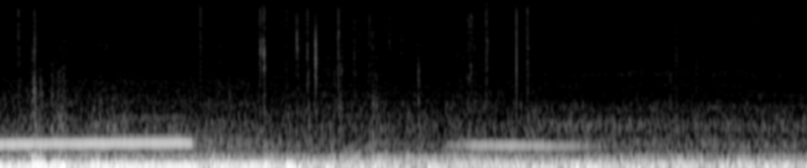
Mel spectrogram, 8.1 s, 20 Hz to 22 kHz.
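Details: BMW X3 E83 driving: a thin steady whine over road rumble, starting around 45 km/h and gone by 50 km/h, speed-related only, not wind or air conditioning.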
